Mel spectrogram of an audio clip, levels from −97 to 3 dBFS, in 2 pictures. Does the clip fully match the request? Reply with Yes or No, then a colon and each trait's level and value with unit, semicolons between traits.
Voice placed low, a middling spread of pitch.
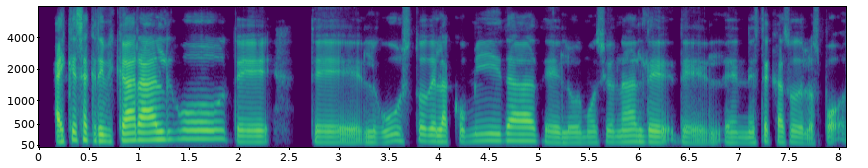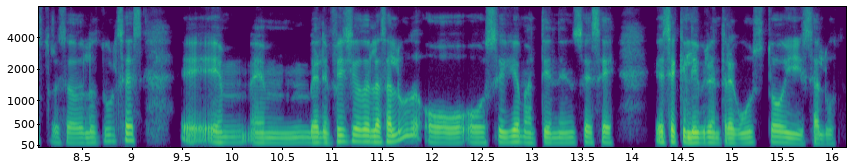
Yes: low, 115 Hz; average, 3.6 semitones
